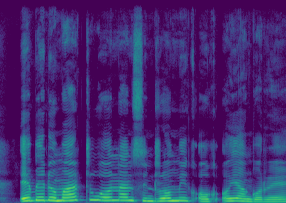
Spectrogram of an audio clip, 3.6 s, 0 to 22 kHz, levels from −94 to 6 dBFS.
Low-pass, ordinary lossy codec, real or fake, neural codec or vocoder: none; none; real; none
